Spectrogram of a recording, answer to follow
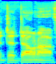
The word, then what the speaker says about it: Dadonov: who has now changed the way that is pronounced from dadmob to dodonov which makes sense i think a lot of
